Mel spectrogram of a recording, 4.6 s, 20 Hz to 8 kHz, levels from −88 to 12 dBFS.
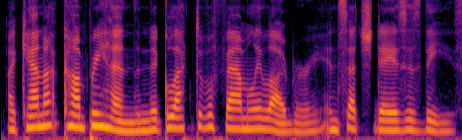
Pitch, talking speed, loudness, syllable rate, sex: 175 Hz, 180 wpm, -17 LUFS, 5.2 syllables/s, female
